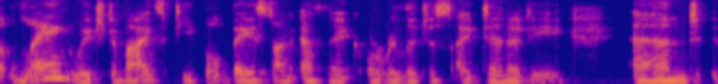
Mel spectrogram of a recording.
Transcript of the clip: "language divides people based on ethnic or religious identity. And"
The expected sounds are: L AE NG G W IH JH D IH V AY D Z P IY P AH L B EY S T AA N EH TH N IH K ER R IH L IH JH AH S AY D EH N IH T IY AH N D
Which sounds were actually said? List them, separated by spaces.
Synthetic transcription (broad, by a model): L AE NG G W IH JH D IH V AY D Z P IY P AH L B EY S T N EH TH N IH K ER R IH L IH JH AH S AY D EH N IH T IY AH N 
